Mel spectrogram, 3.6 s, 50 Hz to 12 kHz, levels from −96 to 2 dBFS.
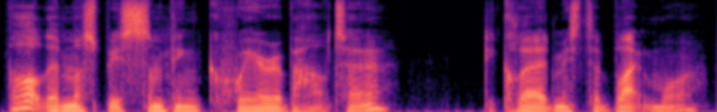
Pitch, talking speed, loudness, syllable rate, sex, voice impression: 115 Hz, 200 wpm, -22 LUFS, 6.4 syllables/s, male, masculine, slightly young, slightly adult-like, slightly thick, slightly tensed, slightly weak, slightly bright, hard, clear, fluent, cool, slightly intellectual, very refreshing, sincere, calm, slightly friendly, slightly reassuring, slightly unique, wild, slightly lively, kind, slightly intense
